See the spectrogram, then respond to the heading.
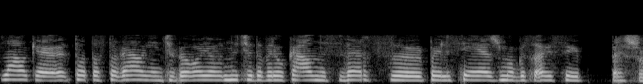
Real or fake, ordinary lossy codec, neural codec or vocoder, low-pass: real; AAC, 16 kbps; none; 7.2 kHz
